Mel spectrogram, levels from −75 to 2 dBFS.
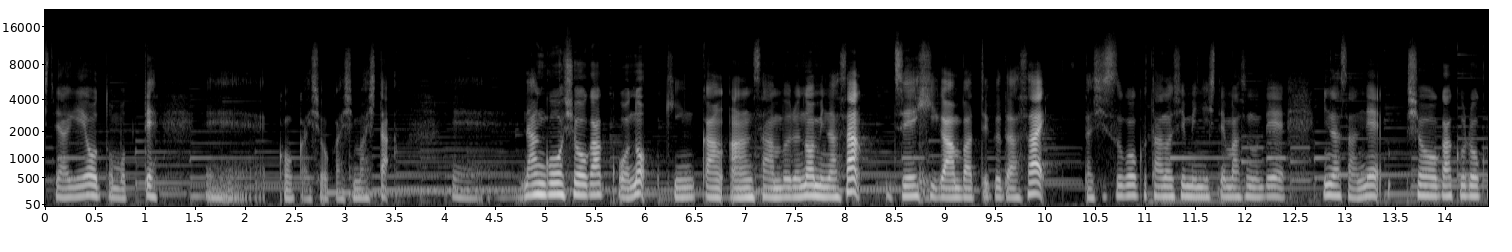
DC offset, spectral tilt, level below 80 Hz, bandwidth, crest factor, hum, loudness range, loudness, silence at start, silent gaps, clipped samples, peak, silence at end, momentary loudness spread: under 0.1%; -6.5 dB/octave; -58 dBFS; 12.5 kHz; 22 dB; none; 10 LU; -23 LUFS; 0 s; none; under 0.1%; -2 dBFS; 0 s; 16 LU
